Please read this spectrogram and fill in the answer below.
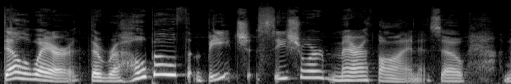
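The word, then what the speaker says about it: Rehoboth: All right, Delaware, the Raoboth Beach Seashore Marathon. So I'm not sure if I'm pronouncing that exactly correctly, but I'm sure somebody will correct me if I'm not. Rahoboth.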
